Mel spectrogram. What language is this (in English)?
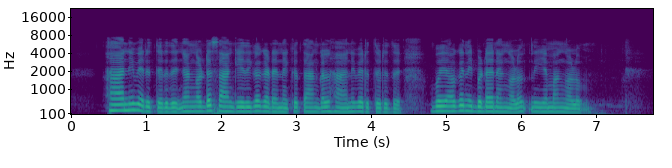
Malayalam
